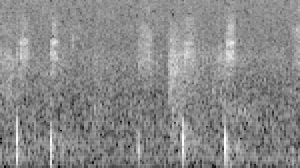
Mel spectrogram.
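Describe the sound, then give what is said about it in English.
Chalk or marker strokes on a board during an economics lecture: five faint, sharp taps in an uneven rhythm with quiet gaps between them. “So if I write profit,”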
